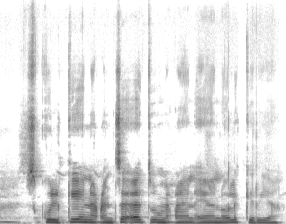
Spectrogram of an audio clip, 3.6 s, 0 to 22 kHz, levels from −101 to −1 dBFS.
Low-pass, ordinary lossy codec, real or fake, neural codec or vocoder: none; none; real; none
